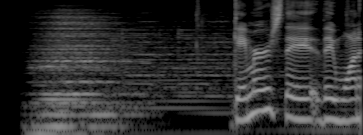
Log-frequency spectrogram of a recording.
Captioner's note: xbox sound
